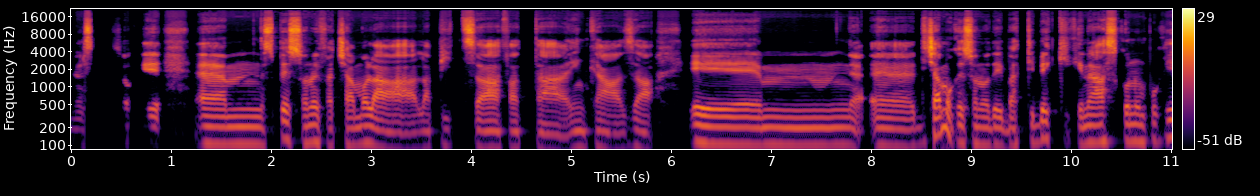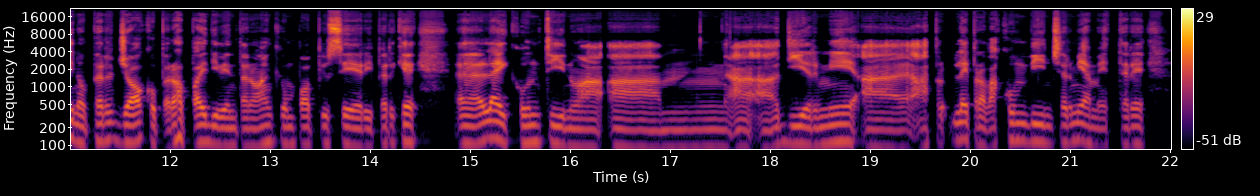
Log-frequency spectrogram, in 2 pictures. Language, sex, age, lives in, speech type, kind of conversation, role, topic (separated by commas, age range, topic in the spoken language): Italian, male, 40-44, Italy, conversation, advice, user, Come posso gestire i litigi ricorrenti con il partner per piccole questioni della quotidianità?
